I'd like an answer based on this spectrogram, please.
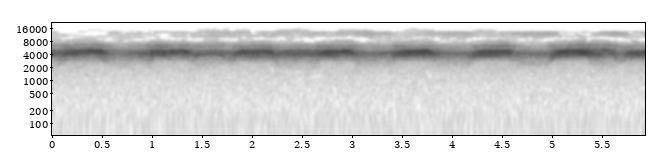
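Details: Male cicadas shrilling in a Japanese summer, their song made by the tymbal organs: a high, hissing buzz that swells and fades in regular pulses, roughly one every 0.8 seconds, with no other sounds.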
